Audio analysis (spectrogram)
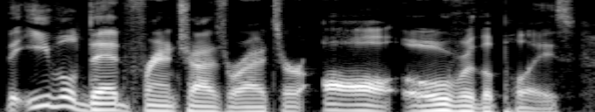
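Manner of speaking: usual speaking voice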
